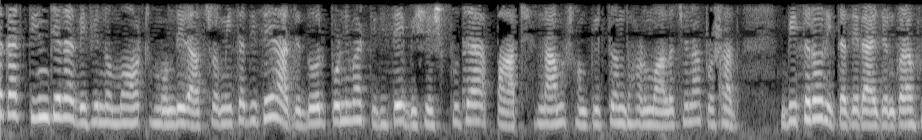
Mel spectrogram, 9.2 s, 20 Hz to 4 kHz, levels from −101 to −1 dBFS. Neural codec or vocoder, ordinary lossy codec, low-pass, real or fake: none; AAC, 24 kbps; 3.6 kHz; real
